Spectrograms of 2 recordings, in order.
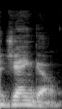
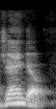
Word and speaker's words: Django: will Absolut I think I've been saying Django it's D Jango and I know that people are going to have corrected my pronunciation and not bothered to finish the video that's fine my bad Jango um I'll link everything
